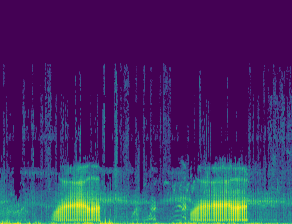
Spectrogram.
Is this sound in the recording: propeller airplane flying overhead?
no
